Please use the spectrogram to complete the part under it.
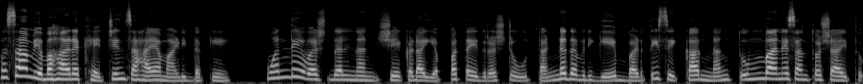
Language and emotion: Kannada, happy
